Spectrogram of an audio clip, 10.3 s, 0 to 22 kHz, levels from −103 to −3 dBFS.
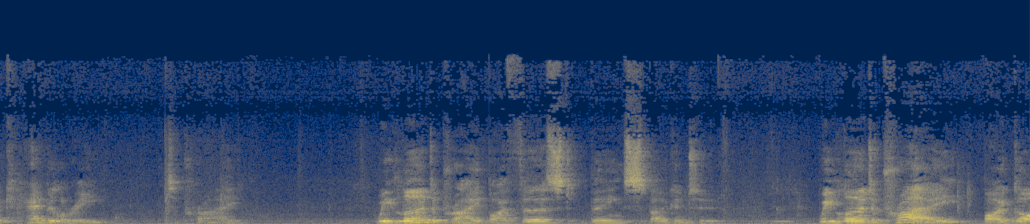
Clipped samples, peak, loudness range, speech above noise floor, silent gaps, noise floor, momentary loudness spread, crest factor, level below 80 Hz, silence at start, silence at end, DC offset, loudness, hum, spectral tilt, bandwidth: under 0.1%; -10 dBFS; 10 LU; 26 dB; none; -54 dBFS; 22 LU; 20 dB; -54 dBFS; 0 s; 0 s; under 0.1%; -28 LUFS; none; -4.5 dB/octave; 16.5 kHz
